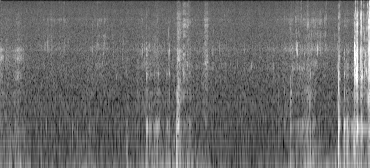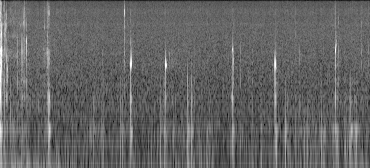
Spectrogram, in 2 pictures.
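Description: Creek water sloshing and gurgling around a camera held just under the surface while a brown trout is released by hand. The sound is muffled, with irregular knocks and a louder stretch of splashing about seven seconds in, then scattered sharp clicks.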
